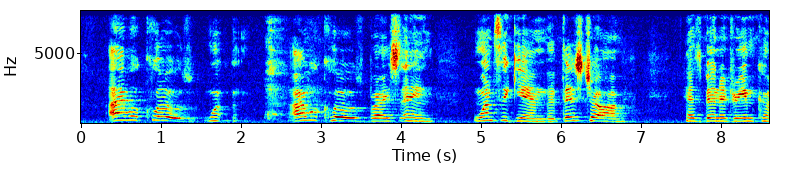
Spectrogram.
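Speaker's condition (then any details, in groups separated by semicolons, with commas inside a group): Cerebral palsy; physical limitations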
